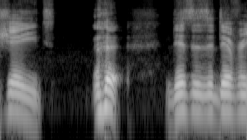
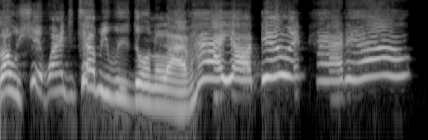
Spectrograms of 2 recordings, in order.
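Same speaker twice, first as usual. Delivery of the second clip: squeaky, very high-pitched, sing-song voice. Joking that a pimple on someone's forehead speaks: voicing a talking pimple.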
